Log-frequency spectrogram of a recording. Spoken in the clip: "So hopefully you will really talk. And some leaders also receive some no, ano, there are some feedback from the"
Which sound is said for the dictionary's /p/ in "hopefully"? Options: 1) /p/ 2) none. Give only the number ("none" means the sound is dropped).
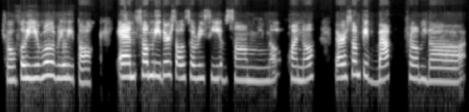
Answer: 2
